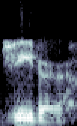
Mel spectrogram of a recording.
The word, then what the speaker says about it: Jeter: Wanda Pataki Jeter rhymes with cheater.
